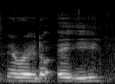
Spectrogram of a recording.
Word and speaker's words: Iray: My Instagram is iray.ae.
